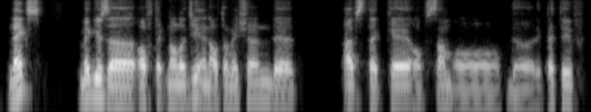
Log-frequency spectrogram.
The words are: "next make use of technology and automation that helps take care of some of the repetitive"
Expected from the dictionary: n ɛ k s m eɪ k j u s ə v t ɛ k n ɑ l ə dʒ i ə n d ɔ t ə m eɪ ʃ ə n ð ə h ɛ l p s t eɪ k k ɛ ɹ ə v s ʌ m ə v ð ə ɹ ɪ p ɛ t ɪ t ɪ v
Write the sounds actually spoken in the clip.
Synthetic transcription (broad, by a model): n ɛ k s m eɪ k j u s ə f t ɛ k n ɑ l ə dʒ i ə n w t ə m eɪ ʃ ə n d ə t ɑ p s t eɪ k k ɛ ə f s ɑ m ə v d ə ɹ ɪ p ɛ t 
